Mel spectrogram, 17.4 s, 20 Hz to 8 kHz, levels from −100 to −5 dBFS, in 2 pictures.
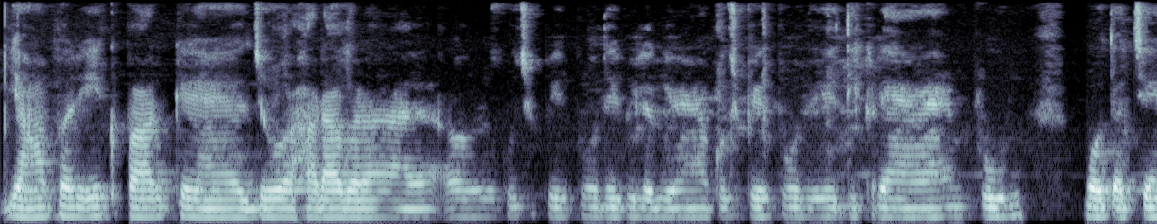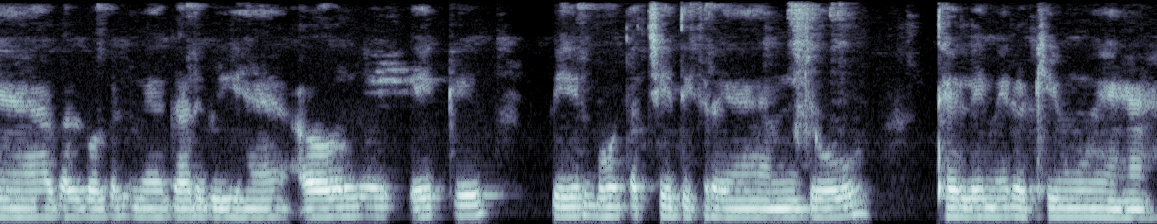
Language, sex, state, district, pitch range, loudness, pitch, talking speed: Hindi, male, Bihar, Kishanganj, 115-125 Hz, -20 LUFS, 120 Hz, 150 wpm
